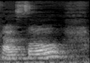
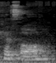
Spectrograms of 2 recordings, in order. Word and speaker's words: Kissel: Kevin Giza and Kessel. And so I'm going to let them talk a little bit about, I said your last name wrong, didn't I? It's Kissel. Kissel.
